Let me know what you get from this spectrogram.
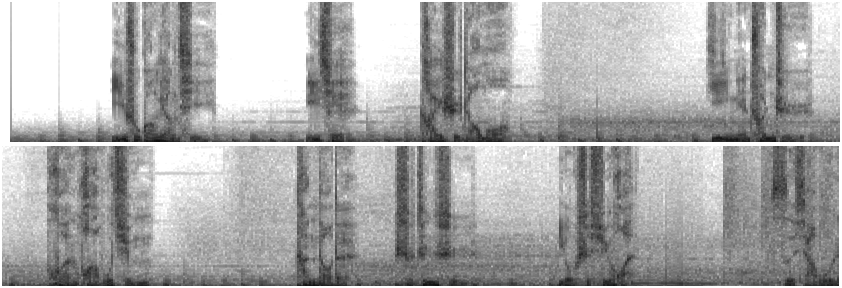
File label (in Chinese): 男 科技广告 科技感; 高端品质; 大气浑厚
